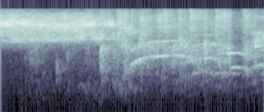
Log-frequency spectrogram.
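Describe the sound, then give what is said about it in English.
A dense, sustained wash of clapping from a large crowd applauding a speech by Mr. Howard, steady and loud throughout, with a few rising and falling cheers or whistles threading through the noise. “Tumultuous applause.”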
